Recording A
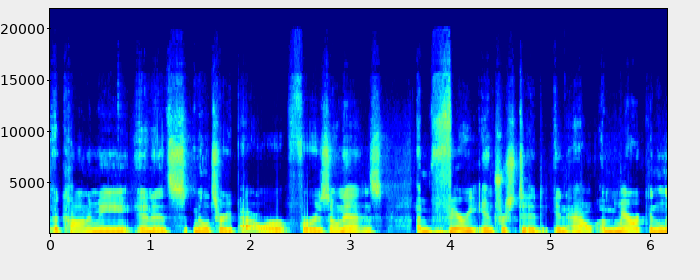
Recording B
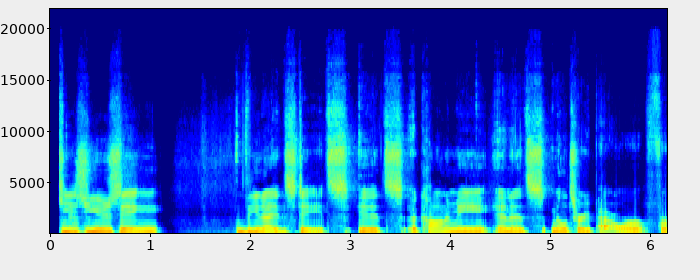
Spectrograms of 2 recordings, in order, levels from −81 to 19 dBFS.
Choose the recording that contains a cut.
A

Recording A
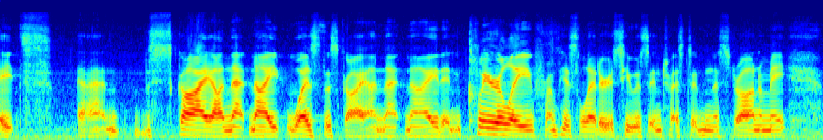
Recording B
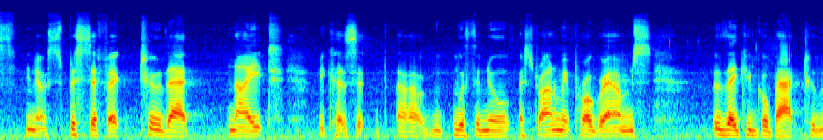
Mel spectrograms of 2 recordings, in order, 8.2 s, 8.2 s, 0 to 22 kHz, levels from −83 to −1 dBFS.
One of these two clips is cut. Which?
A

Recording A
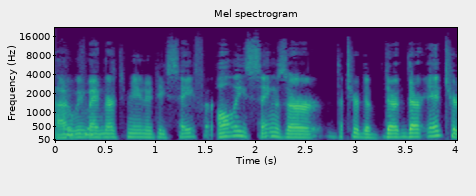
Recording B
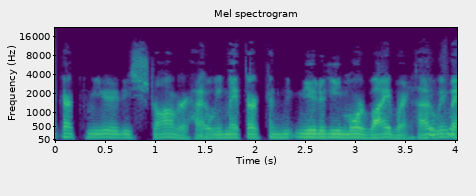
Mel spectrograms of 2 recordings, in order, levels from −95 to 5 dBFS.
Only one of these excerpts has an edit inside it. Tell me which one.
A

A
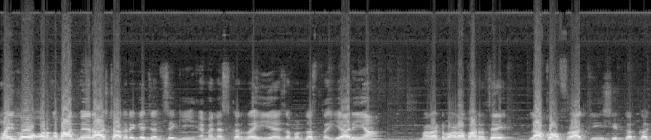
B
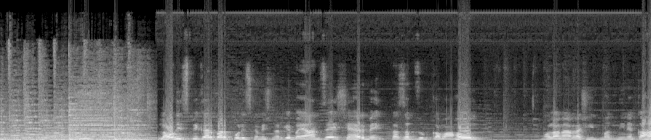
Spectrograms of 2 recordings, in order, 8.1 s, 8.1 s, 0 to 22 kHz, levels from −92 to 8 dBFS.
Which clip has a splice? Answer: B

